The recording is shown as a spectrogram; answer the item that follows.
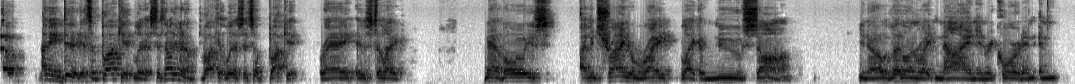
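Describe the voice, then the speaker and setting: Male speech at a medium pitch and moderate pace, with lively intonation. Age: 50s. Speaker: instrumental guitarist. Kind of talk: casual interview. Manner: animated.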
